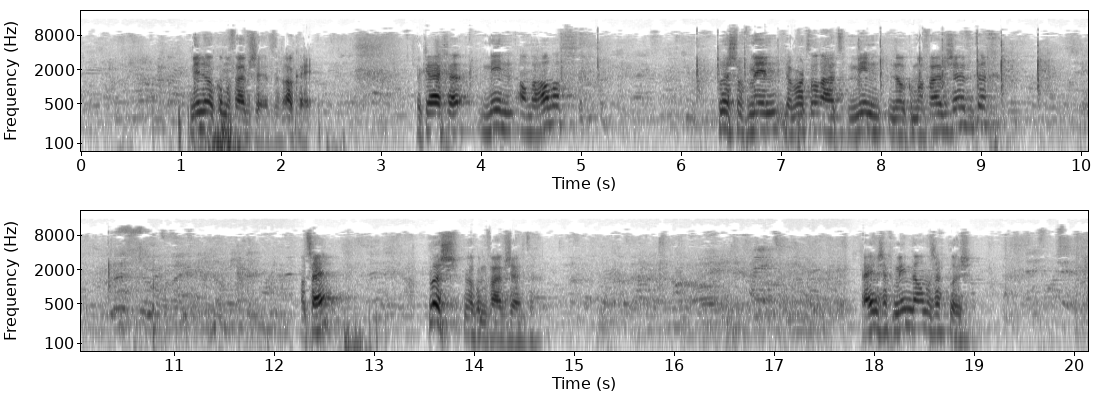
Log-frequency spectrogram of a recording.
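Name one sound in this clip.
A young man lectures in an echoing room, speaking calmly.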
